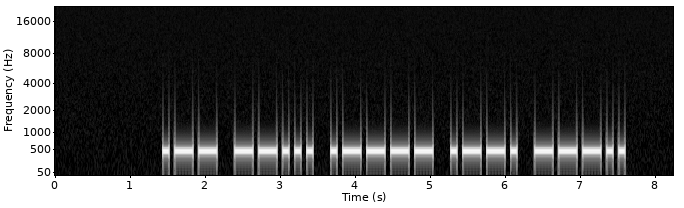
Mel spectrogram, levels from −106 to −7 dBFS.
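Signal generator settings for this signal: Morse "W71P8" 15 wpm 462 Hz -10.5 dBFS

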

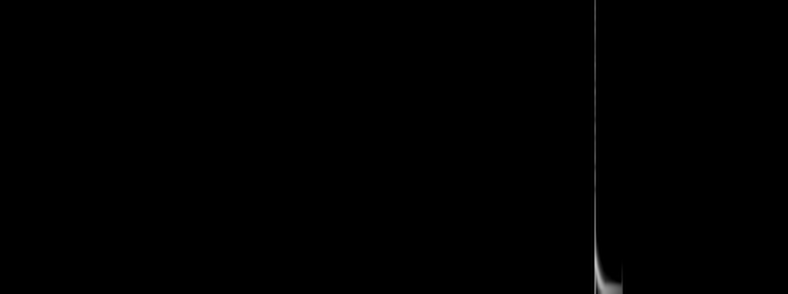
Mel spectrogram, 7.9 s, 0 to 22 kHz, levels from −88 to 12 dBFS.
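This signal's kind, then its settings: kick drum length 0.27 s, from 490 Hz, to 66 Hz, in 98 ms, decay 0.37 s, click on, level -13 dB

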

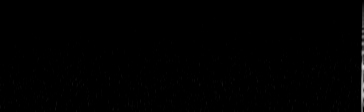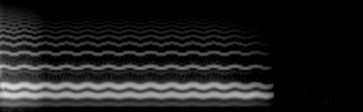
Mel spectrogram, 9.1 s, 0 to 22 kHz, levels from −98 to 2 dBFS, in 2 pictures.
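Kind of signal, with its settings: synth patch with vibrato D#5, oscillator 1 square, oscillator 2 sine, interval +7 st, oscillator 2 level -3 dB, sub -27 dB, noise -26 dB, filter bandpass, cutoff 510 Hz, Q 5.7, filter envelope 2 oct, filter decay 0.07 s, filter sustain 35%, attack 2.4 ms, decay 0.58 s, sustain -20.5 dB, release 0.68 s, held 2.77 s, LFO 3.8 Hz, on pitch 69 cents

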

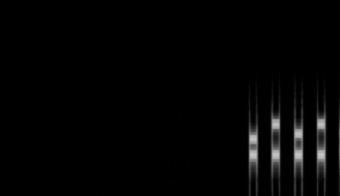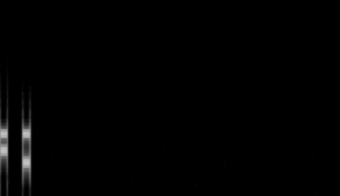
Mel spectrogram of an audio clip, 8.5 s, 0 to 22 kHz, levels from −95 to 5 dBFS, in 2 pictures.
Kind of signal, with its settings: DTMF "7C8C02", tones 91 ms, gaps 192 ms, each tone -19 dBFS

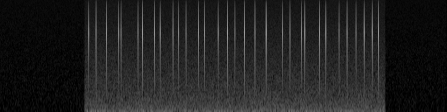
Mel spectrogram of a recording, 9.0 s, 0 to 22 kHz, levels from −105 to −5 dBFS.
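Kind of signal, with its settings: rain from filtered ticks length 6.02 s, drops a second 5.5, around 7.4 kHz, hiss -24.5 dB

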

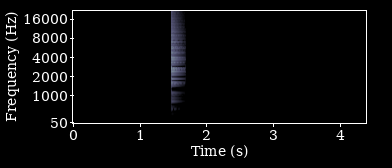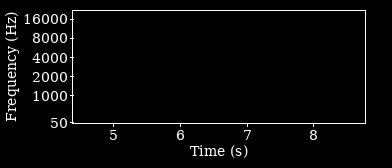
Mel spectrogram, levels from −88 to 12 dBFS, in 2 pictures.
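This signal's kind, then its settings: open hi-hat length 0.21 s, high-pass 2.5 kHz, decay 0.39 s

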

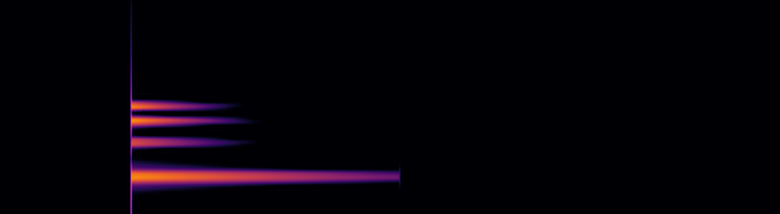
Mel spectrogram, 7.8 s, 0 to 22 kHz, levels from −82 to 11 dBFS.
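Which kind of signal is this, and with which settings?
additive tone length 2.68 s, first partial 715 Hz, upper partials -14/1/-2 dB, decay 3.80 s, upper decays 1.46/1.18/1.09 s, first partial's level -14 dB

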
